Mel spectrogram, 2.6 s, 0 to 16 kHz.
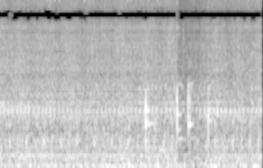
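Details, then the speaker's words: VW 2.0 TSI turbo (Tiguan), P2187 code; idle before brake cleaner is sprayed at the rear main seal through the torque converter check window, where it then runs a little better, confirming a failed rear main seal; lumpy idle with stumbles, crankcase vacuum leak. "and now it runs like again great my rear main seal is gone"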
